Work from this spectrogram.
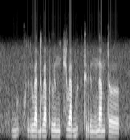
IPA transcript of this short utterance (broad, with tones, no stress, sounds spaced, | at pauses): b u˦˥ ʔ kʰ r u˧ a̯ d u˧ a̯ pʰ l ɯ˧ ŋ t͡ɕ u˧ a̯ b ɯ˥˩ k̚ t r ɯ˩˦ ŋ n a˧ m t ɤː˨˩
